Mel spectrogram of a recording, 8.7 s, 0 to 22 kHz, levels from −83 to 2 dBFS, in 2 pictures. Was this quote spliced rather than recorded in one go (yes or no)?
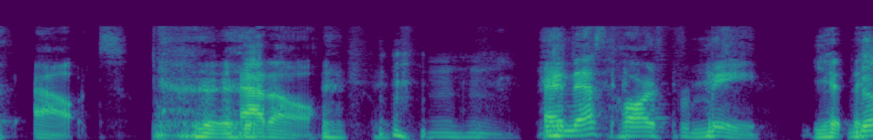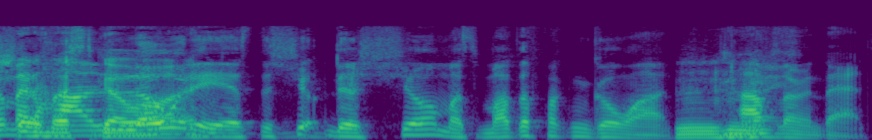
yes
